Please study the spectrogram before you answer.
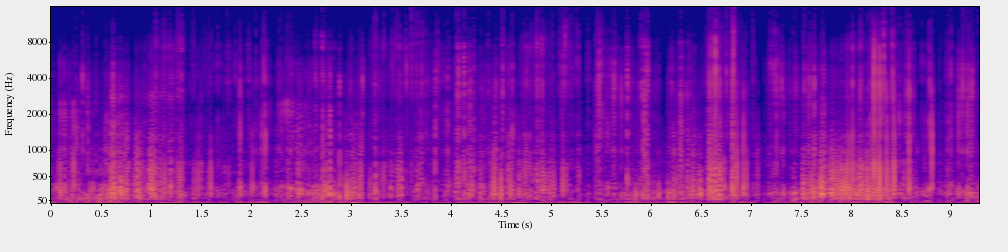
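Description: Long nails scratch a black pyramid-textured faux leather board, making a dense, crackly rasping that swells and fades in uneven bursts. The scratching is a steady run of short, dry, scraping clicks with most of its weight in the low-mid range and little bright hiss.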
